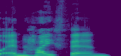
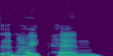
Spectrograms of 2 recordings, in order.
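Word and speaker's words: ENHYPEN: So, I was like, "Oh, and hyphen," but no, it's in hip hen.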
